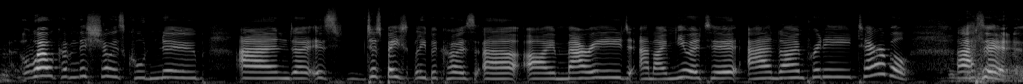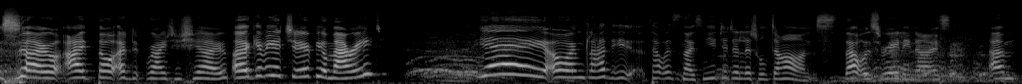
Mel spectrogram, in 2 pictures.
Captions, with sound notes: Welcome, this show is called Noob and it’s just basically because I’m married and I’m new at it and I’m pretty terrible at it, so I thought I’d write a show. Give me a cheer if you’re married. [CHEERS FROM AUDIENCE] Yay! Oh, I’m glad, that was nice, you did a little dance, that was really nice.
